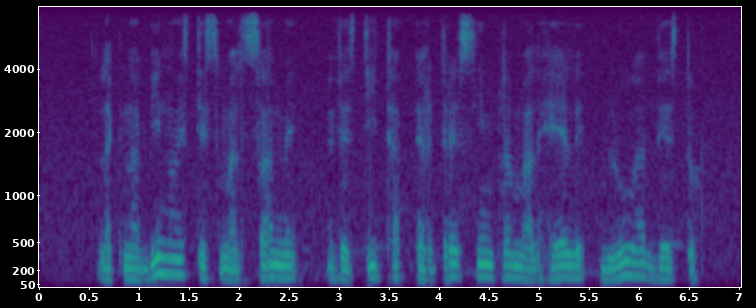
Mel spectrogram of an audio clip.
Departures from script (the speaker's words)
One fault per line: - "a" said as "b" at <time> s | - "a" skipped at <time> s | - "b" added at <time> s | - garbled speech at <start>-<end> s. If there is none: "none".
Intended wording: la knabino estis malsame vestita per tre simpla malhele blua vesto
none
